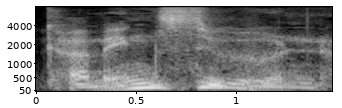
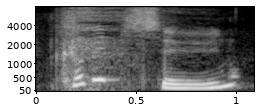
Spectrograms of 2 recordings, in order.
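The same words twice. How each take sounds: First: It is said in a deep trailer voice. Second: It is said in a broad Birmingham accent.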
